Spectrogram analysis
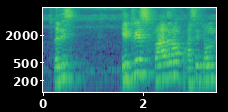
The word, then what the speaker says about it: Atreus: That is written Atreus. But it is Atreus. Pronounced Atreus.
